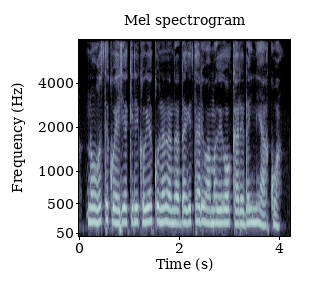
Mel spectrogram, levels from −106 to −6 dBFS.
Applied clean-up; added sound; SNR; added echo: none; none; none; none.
